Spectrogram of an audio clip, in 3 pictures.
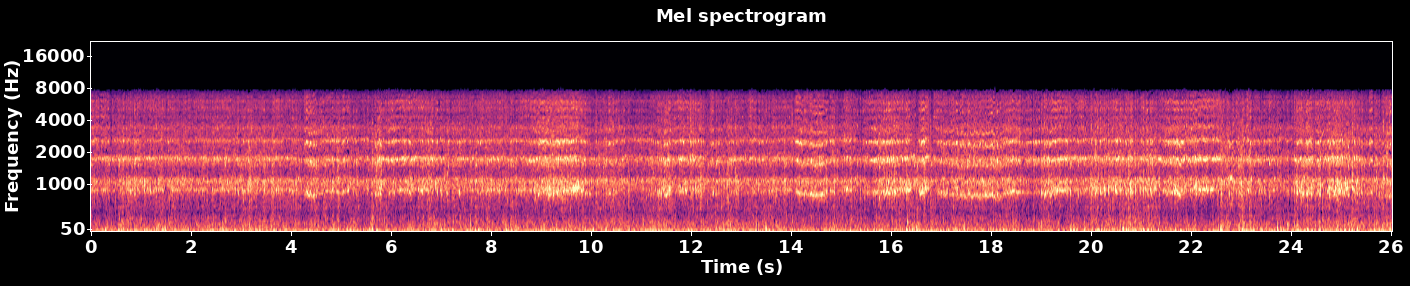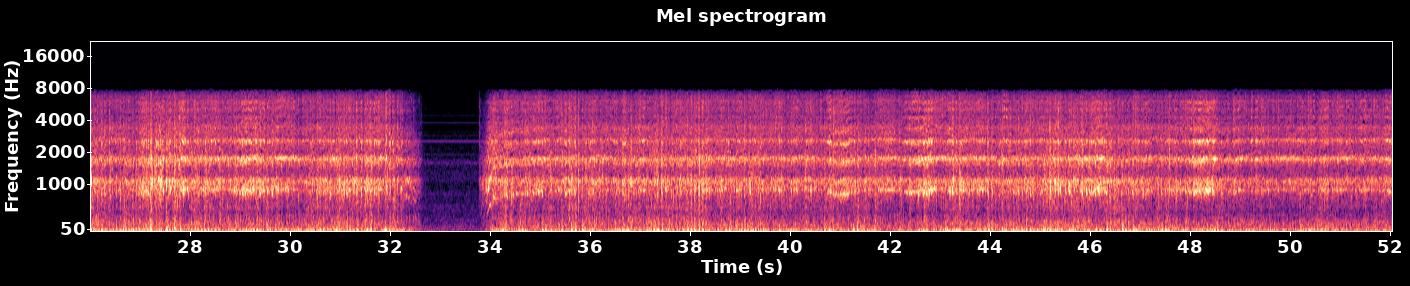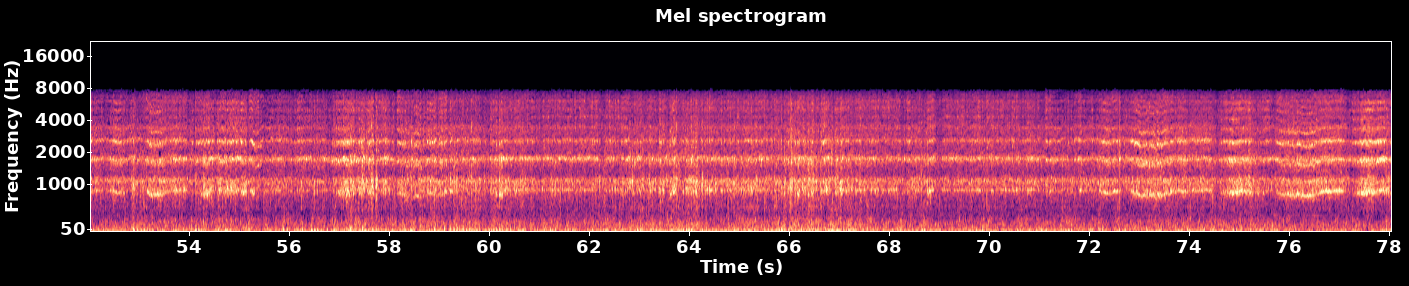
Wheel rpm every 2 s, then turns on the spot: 230, 230, 230, 230, 230, 220, 230, 220, 220, 220, 230, 230, 220, 230, 230, 190, 40, 220, 230, 230, 220, 230, 230, 230, 230, 230, 230, 220, 220, 230, 230, 230, 230, 230, 230, 230, 220, 220, 220.
none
